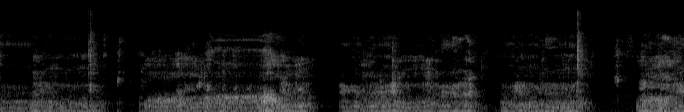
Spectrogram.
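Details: A Boxer at play in a tug of war gives repeated low rumbling growls in bursts of one to two seconds, broken by short pauses and a few sharp clicks or knocks.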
